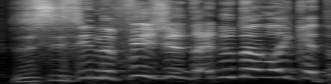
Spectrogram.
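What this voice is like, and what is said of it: German-sounding accent as Tesla. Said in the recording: “Why do you sound German? You're Serbian. Because I do not know how to do Serbian accent!”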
